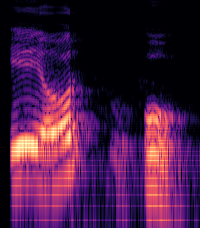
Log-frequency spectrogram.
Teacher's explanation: अर्ध संवृत, इसके उच्चारण में जो है, इसके उच्चारण में मुख थोड़ा सा संवृत से अधिक खुलता है। संवृत में मुख पूरा लगभग बंद रहता है, लेकिन अर्ध संवृत में संवृत से थोड़ा अधिक मुख खुलता है। इसमें दो स्वर आते हैं, ए और ओ। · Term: अर्ध संवृत स्वर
